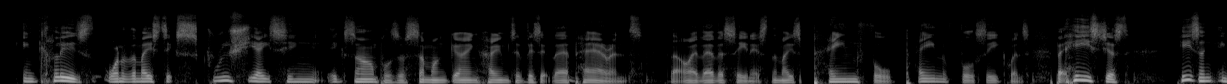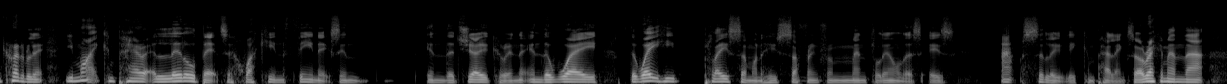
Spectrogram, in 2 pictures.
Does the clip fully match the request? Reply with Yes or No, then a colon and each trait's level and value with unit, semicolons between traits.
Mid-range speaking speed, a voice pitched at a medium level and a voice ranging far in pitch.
No: average, 165 wpm; low, 110 Hz; wide, 6.1 semitones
